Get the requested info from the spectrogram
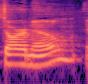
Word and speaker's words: d'Arnaud: Uh, Chase d'Arnaud is is uh, D H A R, uh, and then the stress is on the N O H.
